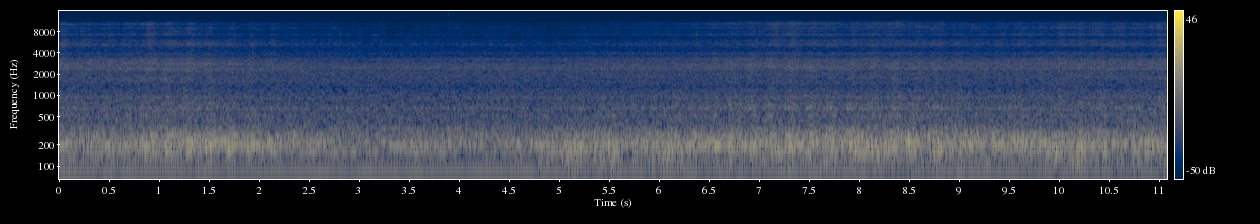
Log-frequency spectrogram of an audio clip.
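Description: Union Pacific freight train's cars rolling past close by: the steady noise of steel wheels running on the rails.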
